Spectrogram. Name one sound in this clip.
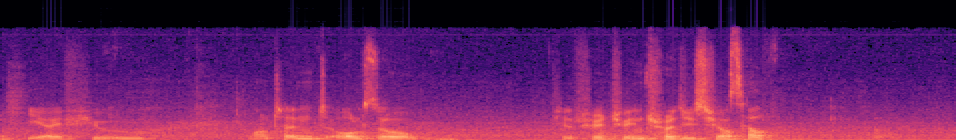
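A man speaks into a microphone in a small room, with pauses.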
